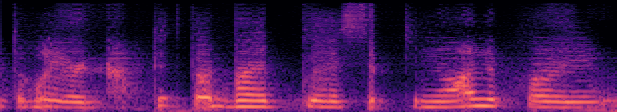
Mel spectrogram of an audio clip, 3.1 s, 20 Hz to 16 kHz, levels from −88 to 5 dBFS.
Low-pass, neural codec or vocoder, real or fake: 14.4 kHz; codec, 44.1 kHz, 0.9 kbps, DAC; fake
